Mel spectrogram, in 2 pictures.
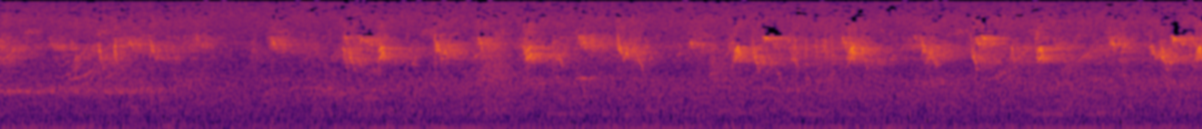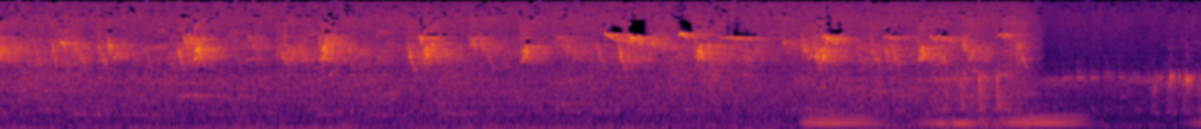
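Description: Small birds chirping, a quick run of short high notes repeated two or three times a second over steady low background noise. Near the end come three short low pitched notes, then the sound drops away suddenly.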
